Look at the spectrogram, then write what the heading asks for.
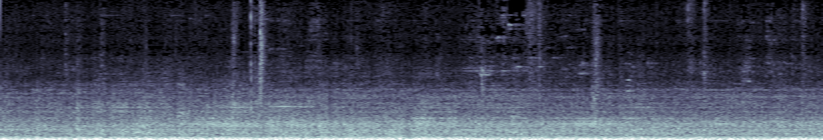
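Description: High-speed train running at speed: a loud, steady low rumble with no distinct tones.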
